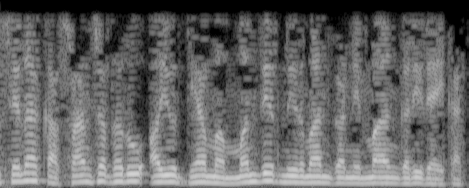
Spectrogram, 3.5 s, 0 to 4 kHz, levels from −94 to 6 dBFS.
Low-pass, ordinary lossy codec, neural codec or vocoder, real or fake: 3.6 kHz; AAC, 32 kbps; none; real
